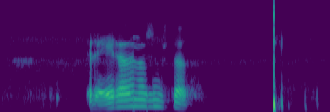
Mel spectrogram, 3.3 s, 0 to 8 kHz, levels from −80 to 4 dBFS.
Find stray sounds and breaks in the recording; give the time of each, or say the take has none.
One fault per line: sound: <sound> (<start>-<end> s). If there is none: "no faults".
no faults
